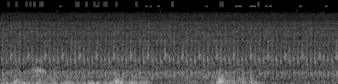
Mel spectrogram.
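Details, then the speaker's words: Toyota Innova Crysta diesel, about 1.5 lakh km driven, idling after Sundar carbon antidote plus treatment; previously rough and noisy, now smooth, even diesel clatter with steady rhythm and no harsh knocking, normal idle. "రఫ్గా ఉన్న ఆయిస్ ఇప్పుడు smooth అయిపోయింది smooth"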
